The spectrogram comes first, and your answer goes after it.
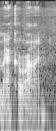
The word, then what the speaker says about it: macaron: pronunciations pronunciation is McCarron there is no long Oh or double oh and the long what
